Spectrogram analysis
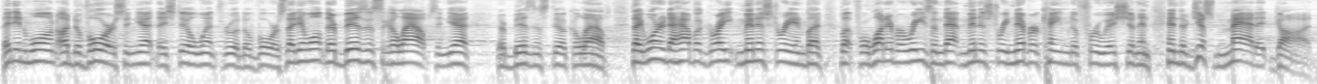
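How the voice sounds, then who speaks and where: A man's voice: on the high side, brisk, few pauses. A middle-aged man preaching from the pulpit with a slightly raised voice, pressing hard on some lines and dropping almost to a murmur on others. His words ring out with a long reverb through a big church hall. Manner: emphatic preaching that swings from loud to hushed. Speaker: pastor. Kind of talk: sermon. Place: church sanctuary.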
